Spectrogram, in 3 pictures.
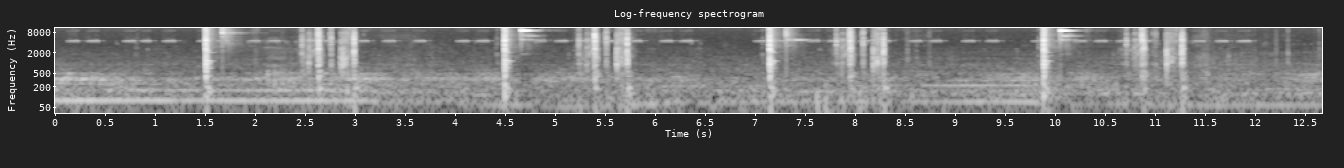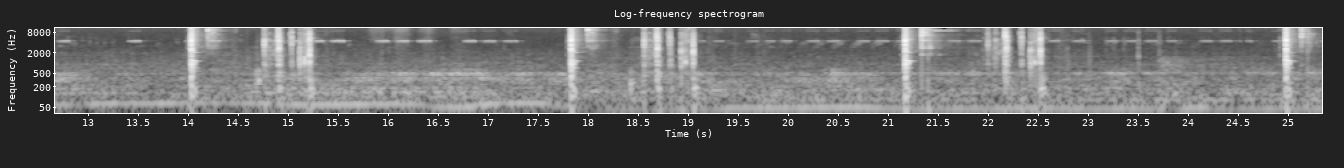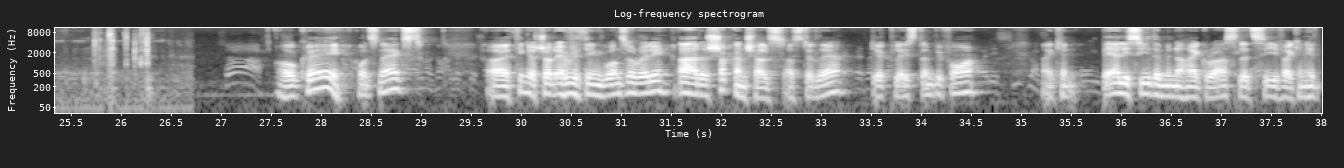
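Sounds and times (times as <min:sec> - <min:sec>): air rifle shots: 0:01.5 - 0:03.2, 0:04.5 - 0:06.0, 0:07.1 - 0:08.5, 0:09.9 - 0:11.6, 0:14.0 - 0:15.4, 0:17.8 - 0:19.3, 0:21.2 - 0:22.7, 0:25.0 - 0:26.5
rifle action clicks: 0:01.6 - 0:03.2, 0:04.4 - 0:06.0, 0:07.1 - 0:08.9, 0:09.9 - 0:12.9, 0:14.0 - 0:15.6, 0:17.8 - 0:19.5, 0:21.2 - 0:23.9, 0:25.0 - 0:26.7.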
